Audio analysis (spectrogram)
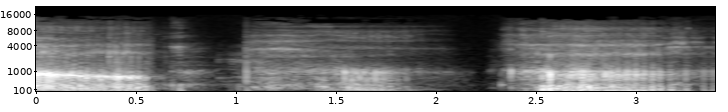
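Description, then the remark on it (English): A lion's deep, rumbling purr-growl comes in three long, breathy bursts with short pauses between, fairly loud, with no voices present. “No one knows what it's like to be on a lion posturpedic mattress, sleeping to the purring of a...”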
